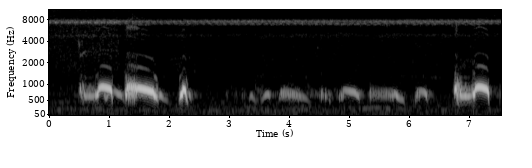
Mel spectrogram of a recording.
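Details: A spotted dove calls its companion. Loud long coos and a short clipped note open the phrase, a run of softer, shorter coos follows, and another strong long coo closes it.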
